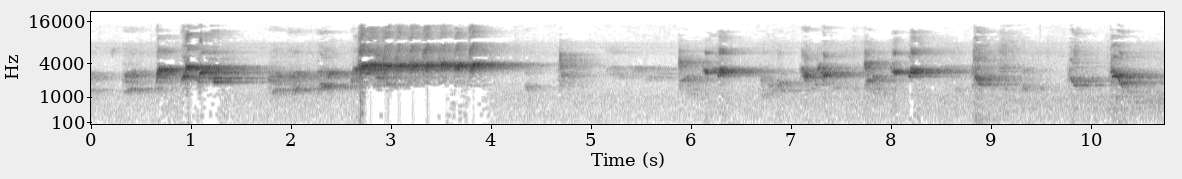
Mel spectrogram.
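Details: Lively red-whiskered bulbul song, with clear chirpy whistled phrases, one longer sustained bright note near the middle, then a run of short warbling bursts spaced a second or so apart.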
